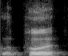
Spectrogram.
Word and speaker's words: Laput: with our guy leut did I say it right leut yeah that's right okay we're here with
